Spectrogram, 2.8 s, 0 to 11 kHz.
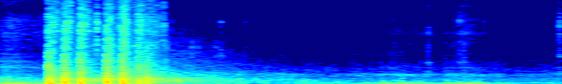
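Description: A rapid burst of heavy machine-gun fire from a technical in the military shooter Arma 3, roughly a dozen sharp, close shots in quick succession, followed by quieter distant pops and battlefield ambience.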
